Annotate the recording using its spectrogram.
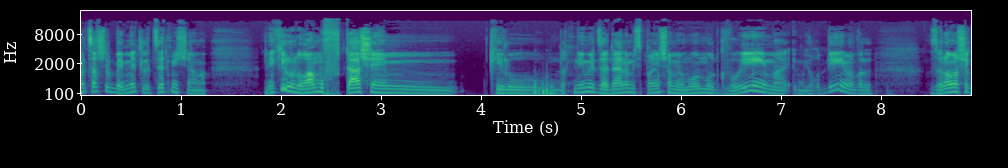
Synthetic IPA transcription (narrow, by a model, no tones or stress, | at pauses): mat͡savʃelbe̞ːmetlat͡setmiʃama | anikiiːluno̞ʁamuft̪aʃeem | kʰiilunot̪nimetzead̪ajnhamispaʁimʃeememeo̞d̪meo̞d̪ɡvo̞imemjo̞ʁdimavalzelo̞maʃe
